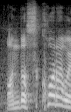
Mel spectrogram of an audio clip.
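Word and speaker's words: underscore: 얘는 언더라인이라고 안 읽어요. 언더스코어라고 읽어요.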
